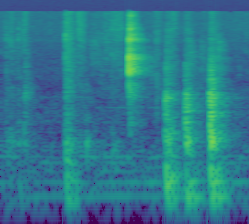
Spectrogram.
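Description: A deck of tarot cards being handled and shuffled: a few short taps and clicks of the cards against each other and the table, with a brief swish of sliding cards about a second in.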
